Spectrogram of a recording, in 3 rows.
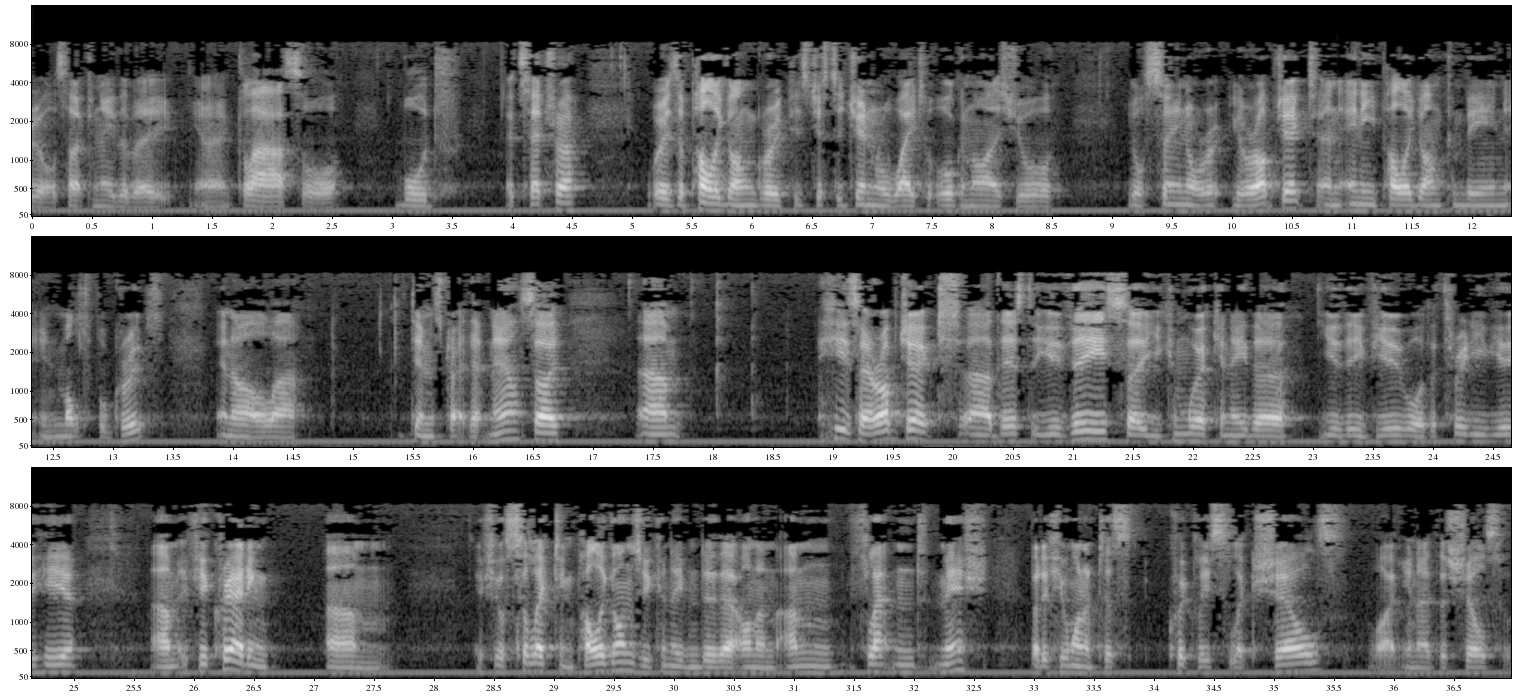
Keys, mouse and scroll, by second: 4.9 click, 5.7 click, 16.6-17.4 drag, 17.7 right click, 18.1 middle click, 19.1 click, 20.4 u, 20.9-21.5 right drag, 24.4 3.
